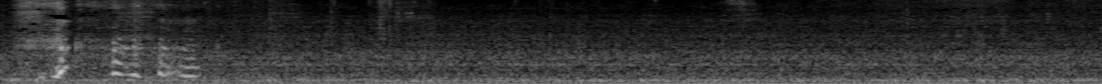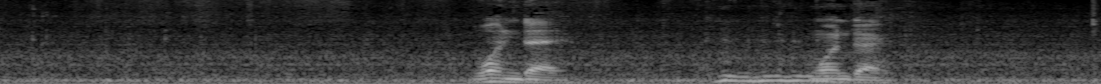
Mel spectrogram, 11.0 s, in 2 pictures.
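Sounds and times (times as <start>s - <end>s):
car engine idling: 0.0s - 11.0s
person laughing: 0.1s - 1.1s, 9.1s - 9.7s.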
